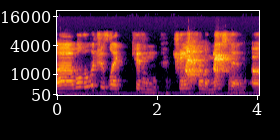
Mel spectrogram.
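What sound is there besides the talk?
dog barking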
